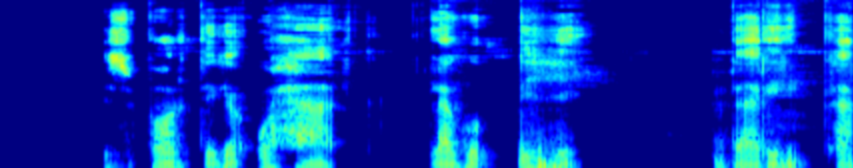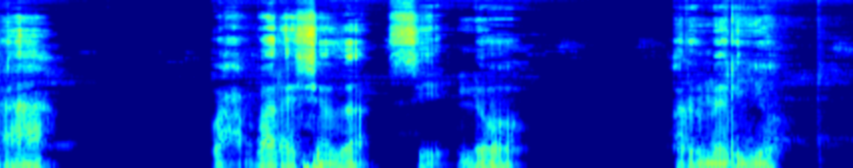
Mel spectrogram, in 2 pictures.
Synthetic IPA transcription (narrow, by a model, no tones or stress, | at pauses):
ʔɪsbɔːrt̪ʰɪɣɐ̰wɑħɑː | lɐɣʊɖɪħɪ | d̪ɐɾiːŋkʰɐɾa | wɑħbɐɾʔɐ̰ʃɐðɐ̰sɪ̰lɔ̰ː | hɔrmɐɾʔɪjɔ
